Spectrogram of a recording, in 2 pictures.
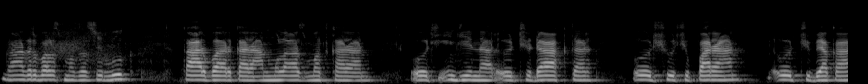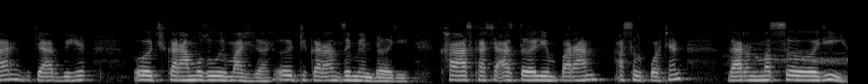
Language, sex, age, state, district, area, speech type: Kashmiri, female, 60+, Jammu and Kashmir, Ganderbal, rural, spontaneous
